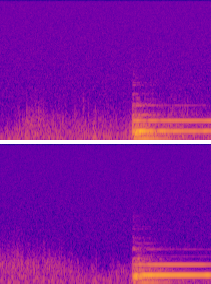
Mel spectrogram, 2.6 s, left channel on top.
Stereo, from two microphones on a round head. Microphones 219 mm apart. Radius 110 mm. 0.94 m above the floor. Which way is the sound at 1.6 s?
30° left (ahead or behind).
